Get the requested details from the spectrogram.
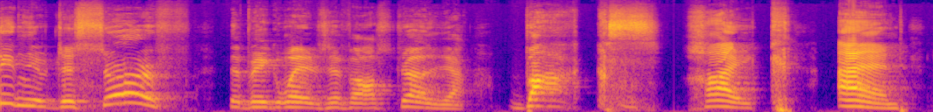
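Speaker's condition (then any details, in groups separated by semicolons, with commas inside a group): Cerebral palsy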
